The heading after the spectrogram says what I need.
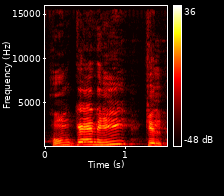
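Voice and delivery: each word drawn out slowly; slow, deliberate classroom reading; slow model reading. Shown as a demonstration. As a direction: say it slowly for students to repeat. Teacher models English question.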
